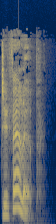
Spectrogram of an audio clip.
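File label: "develop", British English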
